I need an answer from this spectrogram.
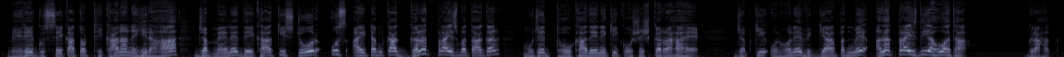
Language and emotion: Hindi, angry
